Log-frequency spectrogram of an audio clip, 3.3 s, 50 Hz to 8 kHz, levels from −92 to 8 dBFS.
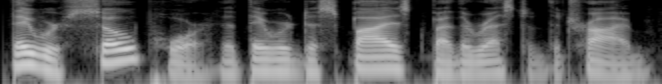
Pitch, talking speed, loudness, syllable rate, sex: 115 Hz, 255 wpm, -19 LUFS, 6.2 syllables/s, female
